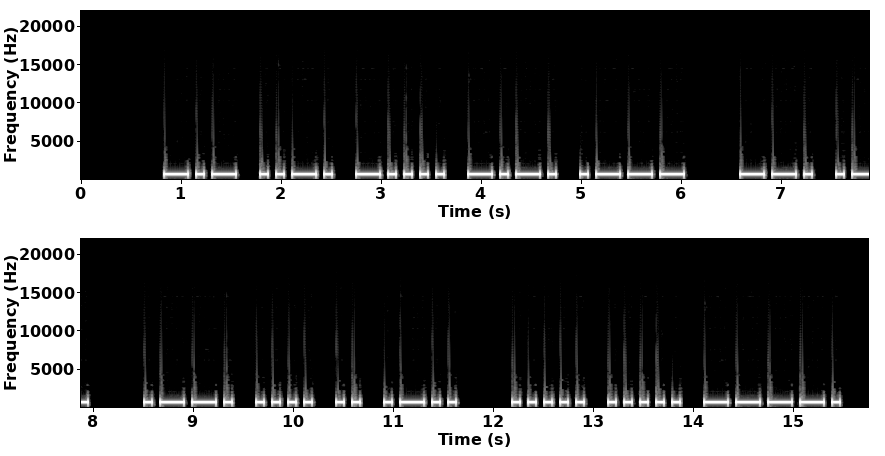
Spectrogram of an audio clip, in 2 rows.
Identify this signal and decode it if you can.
Morse code, heard as a keyed tone, about 15 wpm, 700 Hz. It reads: KF6CJ GA PHIL 559
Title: SOTA QSO Practice 15wpm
